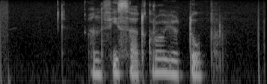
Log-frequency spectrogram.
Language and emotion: Russian, neutral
